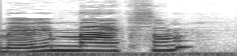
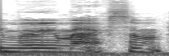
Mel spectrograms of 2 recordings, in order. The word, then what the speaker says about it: Mary Maxim: I bought some from Mary Maxim. I said it right. I usually say Mary Maxim and Hirshner's.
